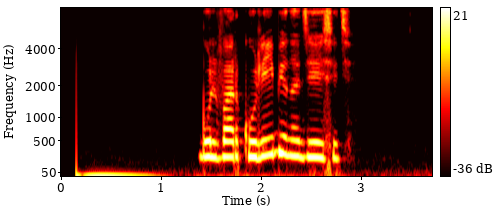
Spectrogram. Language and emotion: Russian, neutral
